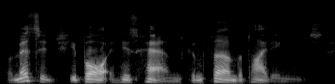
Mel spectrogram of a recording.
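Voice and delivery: usual speaking voice

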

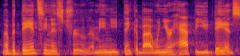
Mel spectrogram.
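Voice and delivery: ordinary talk

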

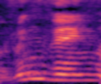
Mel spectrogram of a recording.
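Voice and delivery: high, buzzy mimicked phone ring; phone ring imitation. Vampire imitating his phone ringing, high ving ving. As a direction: sing the ring of an old phone. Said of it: "I go".

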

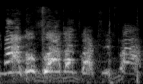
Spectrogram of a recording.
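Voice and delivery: loud stubborn outburst; shouting tantrum. Acted. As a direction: yell it as a sulky refusal. Acted tantrum in skit.

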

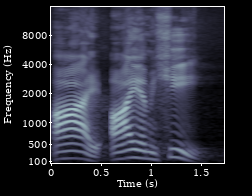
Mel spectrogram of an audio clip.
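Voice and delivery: slow, weighty stress on "I, I am he"; emphatic. Acted. Preacher voicing the Lord introducing himself, emphatic. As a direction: draw out "I, I am he" with a firm pause after the first "I". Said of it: "This is emphatic".

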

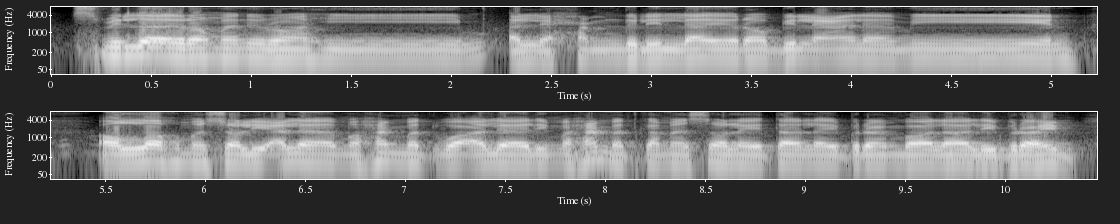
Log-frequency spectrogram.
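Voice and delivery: chanted, steady prayer; prayer recitation. Real, not acted. Healer opening his prayer for Mbak Putri, chanted recitation. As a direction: intone the Arabic evenly, stretching phrase endings.

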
